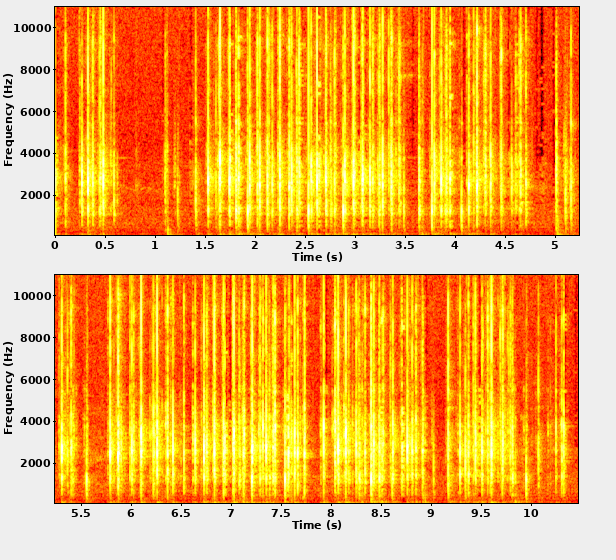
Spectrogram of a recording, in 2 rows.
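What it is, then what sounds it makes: Mechanical keyboard being typed on. A small 60% mechanical keyboard with an aluminum case, brass plate and plastic keycaps is typed on rapidly with the fingertips of both hands. Bursts of short, sharp key taps with a bright, clacky tone come in quick runs, separated by brief pauses, and each click dies away almost instantly.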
